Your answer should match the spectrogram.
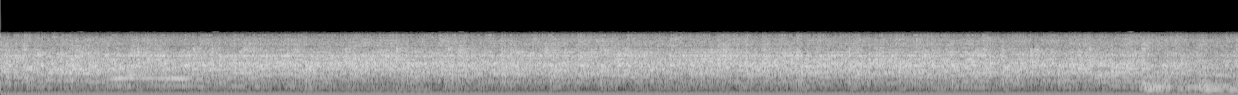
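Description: Live audience applauding and cheering on a jazz record: an even wash of clapping and crowd voices between drum breaks. The drums and band come back in near the end.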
